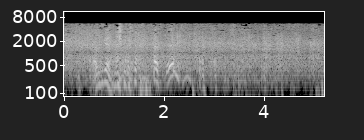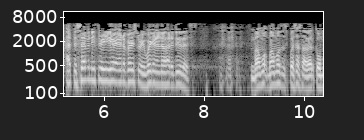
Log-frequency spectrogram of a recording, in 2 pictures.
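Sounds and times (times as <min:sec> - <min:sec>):
audience clapping together: 0:00.0 - 0:07.1
speech: 0:00.6 - 0:03.5, 0:05.2 - 0:10.3.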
